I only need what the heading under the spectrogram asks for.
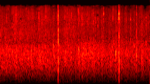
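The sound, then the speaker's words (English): The Harvest audience claps steadily for the worship team as it heads back to the green room, a dense, even wash of hand claps with a couple of sharper, louder claps standing out briefly; no one speaks over it. “Can you give the worship team a round of applause as they head back to the green room?”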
